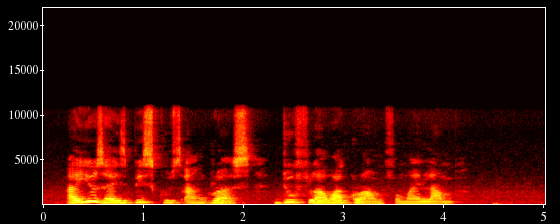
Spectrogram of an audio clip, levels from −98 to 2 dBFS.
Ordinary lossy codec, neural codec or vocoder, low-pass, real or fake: none; none; 10.8 kHz; real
